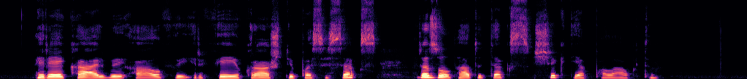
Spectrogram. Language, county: Lithuanian, Vilnius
